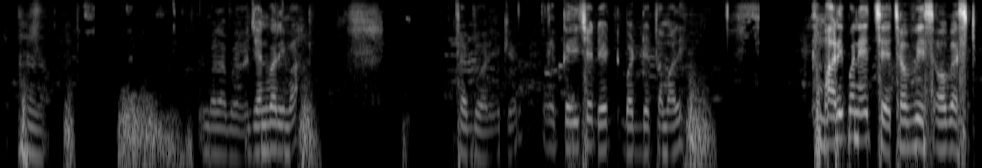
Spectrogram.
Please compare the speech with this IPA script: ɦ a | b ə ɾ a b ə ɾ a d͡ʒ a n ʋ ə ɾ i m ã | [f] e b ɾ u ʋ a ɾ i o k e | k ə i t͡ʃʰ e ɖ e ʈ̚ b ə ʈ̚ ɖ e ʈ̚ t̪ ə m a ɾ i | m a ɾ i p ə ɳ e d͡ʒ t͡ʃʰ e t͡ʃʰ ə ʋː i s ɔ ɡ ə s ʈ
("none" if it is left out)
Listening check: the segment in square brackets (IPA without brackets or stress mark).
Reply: f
